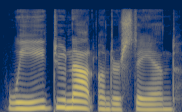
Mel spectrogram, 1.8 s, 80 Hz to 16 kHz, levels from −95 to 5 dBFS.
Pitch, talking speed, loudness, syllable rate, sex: 195 Hz, 130 wpm, -18 LUFS, 3.8 syllables/s, female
